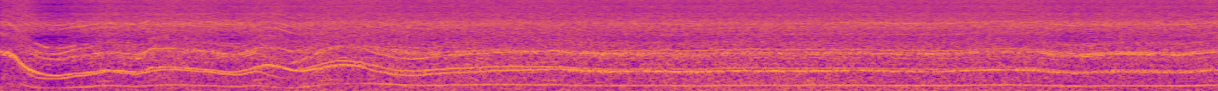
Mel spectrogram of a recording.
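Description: FPV quadcopter's motors and propellers whining. The pitch swoops up and down for about the first two seconds as the throttle changes, then settles into a steady buzz.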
